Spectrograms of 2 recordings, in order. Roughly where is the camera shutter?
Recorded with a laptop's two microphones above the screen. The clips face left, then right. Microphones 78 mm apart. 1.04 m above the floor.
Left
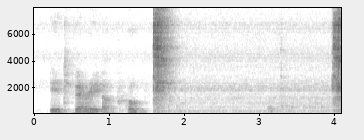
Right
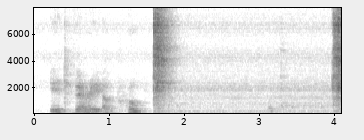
Centre.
